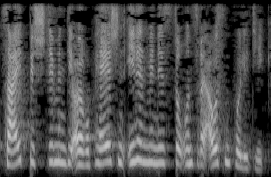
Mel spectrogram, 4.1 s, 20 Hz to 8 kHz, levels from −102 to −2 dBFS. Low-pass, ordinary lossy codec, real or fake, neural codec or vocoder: 7.2 kHz; none; real; none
